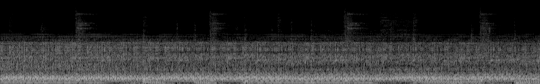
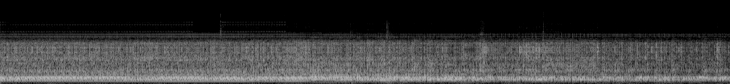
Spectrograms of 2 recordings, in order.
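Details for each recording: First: Accucraft Goose #2, roughly 25 years old, running after the broken drive gear was replaced and the motor oiled, battery possibly a little low: steady hum with light regular rail clicks and no grinding, climbing the grade under load. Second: Accucraft Goose #2, bought about 25 years ago and probably pre-2000, converted to RCS, running forward: labored whirring drive with an uneven churn near three a second and sharp ticks, gears struggling to turn; a broken drive gear is suspected.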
